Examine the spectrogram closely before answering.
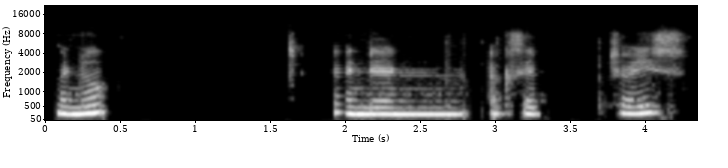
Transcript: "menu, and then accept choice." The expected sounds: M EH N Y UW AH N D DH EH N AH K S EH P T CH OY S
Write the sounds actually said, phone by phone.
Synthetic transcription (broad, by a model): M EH N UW AH N D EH N AH K S EH P T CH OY S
